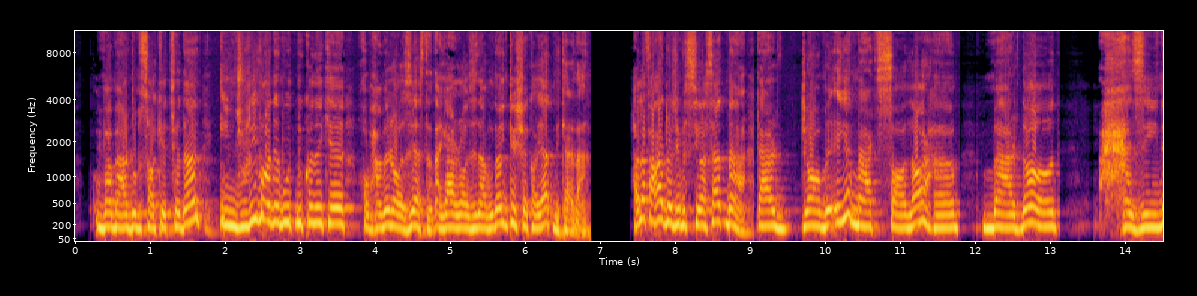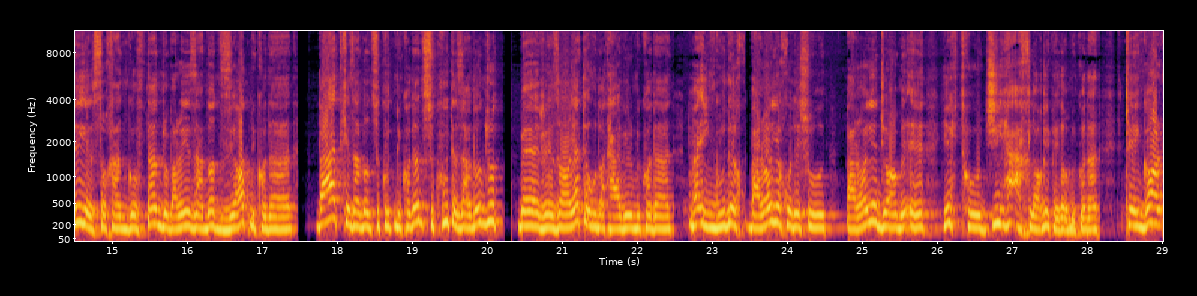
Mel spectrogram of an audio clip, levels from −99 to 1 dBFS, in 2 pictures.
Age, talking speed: 50-69, 130 wpm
